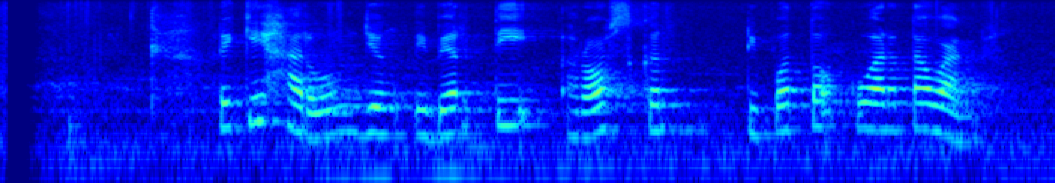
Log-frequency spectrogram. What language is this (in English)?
Sundanese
